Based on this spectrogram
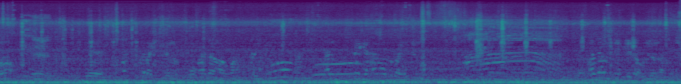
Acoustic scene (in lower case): car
